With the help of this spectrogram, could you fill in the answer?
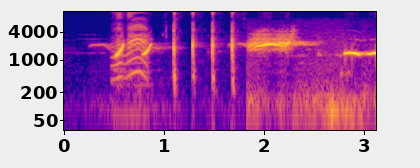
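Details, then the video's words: Pet parrot eating melon seeds: a harmonic whistled warble, then four short sharp clicks, a drawn-out buzzy whistle and a final steady whistle. "natural talking sound voice"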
